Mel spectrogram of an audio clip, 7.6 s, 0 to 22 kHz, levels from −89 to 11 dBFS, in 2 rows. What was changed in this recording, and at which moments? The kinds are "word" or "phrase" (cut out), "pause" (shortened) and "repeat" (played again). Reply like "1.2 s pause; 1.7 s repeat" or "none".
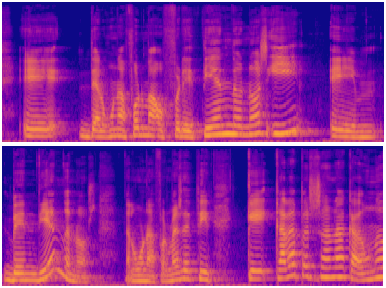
none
